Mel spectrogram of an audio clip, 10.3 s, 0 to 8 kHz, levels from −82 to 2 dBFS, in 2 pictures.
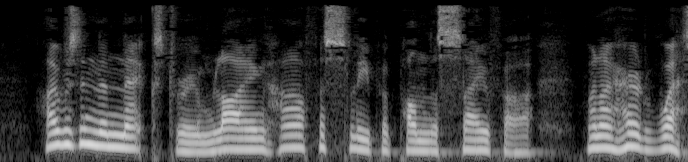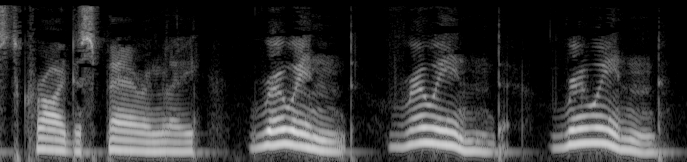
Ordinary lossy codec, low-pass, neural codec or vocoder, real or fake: MP3, 32 kbps; 7.2 kHz; none; real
